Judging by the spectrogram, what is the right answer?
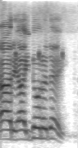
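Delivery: very loud, booming cowboy voice. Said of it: "Homie sounded like, uh, Cowboy Curtis".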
